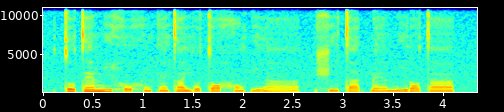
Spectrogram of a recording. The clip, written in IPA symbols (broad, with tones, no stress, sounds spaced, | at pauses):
t o˦ t ɛ̃˦ m i˧ h o˨ h ũ˨ k ɛ̃˨˦ t ã˧ j o˧ t ɔ˦ h ɔ̃˧ k͡p i˧ l ã˨ | ʃ i˨ t a˨ k͡p ɛ̃˨ m i˧ ɾ ɔ˨ t ã˧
